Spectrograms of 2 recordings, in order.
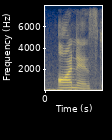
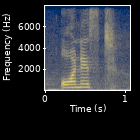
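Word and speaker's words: honest: है an elephant and ऑनेस्ट अब यहां पर देखिए एच है वो एक वा लेटर नहीं है लेकिन अगर आप इसको प्रोनाउंस करोगे तो ऑनेस्ट ओ साउंड यहां पर आता है इसीलिए हम एन यूज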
